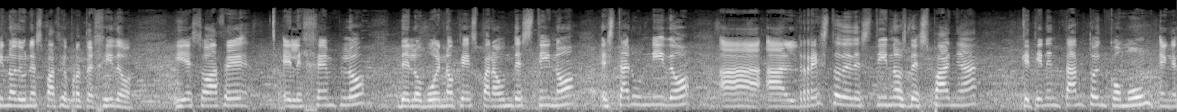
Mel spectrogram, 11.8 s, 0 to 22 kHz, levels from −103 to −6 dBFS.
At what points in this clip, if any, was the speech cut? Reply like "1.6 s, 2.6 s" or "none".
2.8 s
